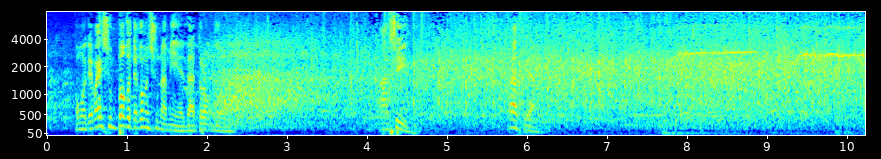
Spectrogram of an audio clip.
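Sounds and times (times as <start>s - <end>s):
laughter: 0.0s - 0.6s, 1.8s - 4.8s
speech: 0.4s - 2.6s, 4.2s - 4.7s, 5.8s - 6.3s
audience applause: 2.1s - 10.2s.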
